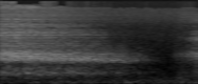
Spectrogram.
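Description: One long open-mouth exhale during a yoga breathing exercise, soft and breathy, fading out after about a second and a half with nothing else heard.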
